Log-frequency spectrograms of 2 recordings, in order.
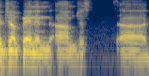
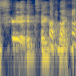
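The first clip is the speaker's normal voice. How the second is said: laughing; 12 semitones higher, 6 dB louder than usual. Real, not acted. Laughs mid-sentence.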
